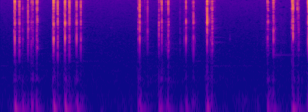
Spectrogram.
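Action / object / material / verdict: tap / plastic mechanical keyboard switch tester / plastic / none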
